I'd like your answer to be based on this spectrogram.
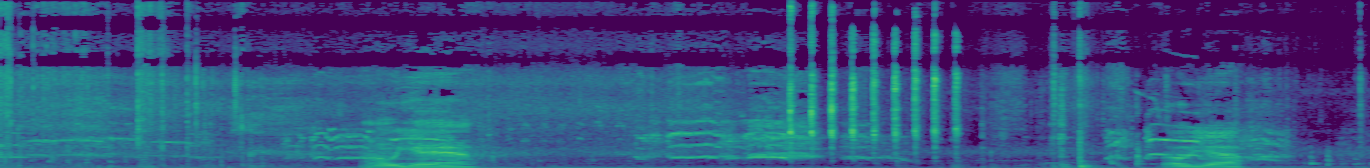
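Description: An Old English game silver duckwing bantam rooster crows twice in loud, wavering bursts, with clucking and other birds around it, while someone speaks briefly nearby.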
